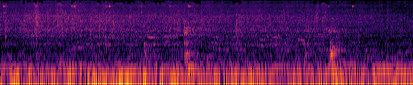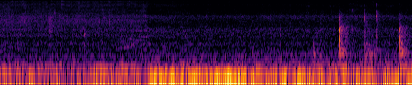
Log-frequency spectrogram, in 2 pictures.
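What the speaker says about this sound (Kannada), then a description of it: "ಚೆನ್ನಾಗಿ ಬ್ರೌನ್ ಆಗೋ ತನಕ ಫ್ರೈ ಮಾಡಬೇಕು." Onions or spices frying until brown for an aloo gravy, a continuous close sizzle with scattered crackles and occasional stirring clicks, growing a little louder near the end.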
